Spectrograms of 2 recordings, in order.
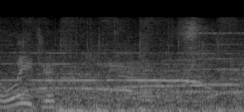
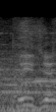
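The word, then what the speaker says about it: Liuget: Let's take a look at it's pronounced Legion. Legion, here you see him playing on the nose against Michigan.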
